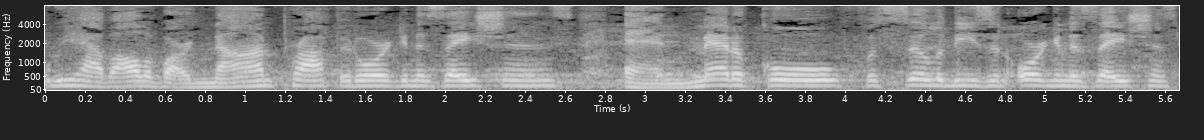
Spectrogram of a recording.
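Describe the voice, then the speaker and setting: A woman speaks in an animated tone. Noticeable background noise is present. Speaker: PR agency owner and event host. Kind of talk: live event coverage. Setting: red carpet at a live fashion show.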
